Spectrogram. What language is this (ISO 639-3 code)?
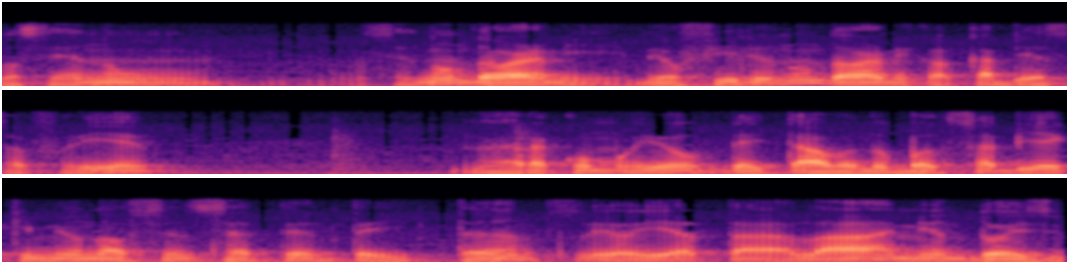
por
